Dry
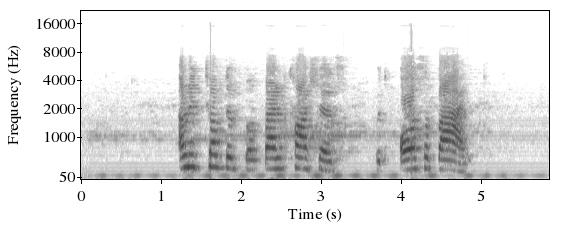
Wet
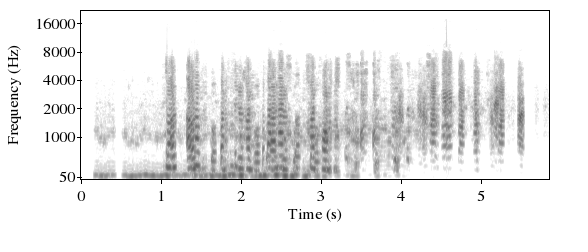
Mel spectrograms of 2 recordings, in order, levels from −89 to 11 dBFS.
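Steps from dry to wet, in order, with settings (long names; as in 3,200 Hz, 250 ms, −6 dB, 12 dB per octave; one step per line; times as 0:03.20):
high-pass filter sweep 85 Hz → 2,200 Hz, 0:02.43–0:04.23
graphic EQ with 15 bands 100 Hz +5 dB, 630 Hz −12 dB, 6,300 Hz +6 dB
granular cloud, spray 810 ms, pitch spread up and down by 3 semitones
level −4.5 dB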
